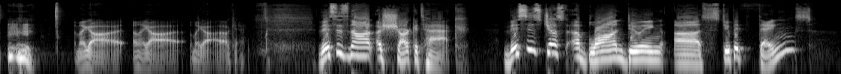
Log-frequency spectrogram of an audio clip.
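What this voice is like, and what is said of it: Ditzy blonde voice. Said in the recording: “So I'll do it in a blonde voice.”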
